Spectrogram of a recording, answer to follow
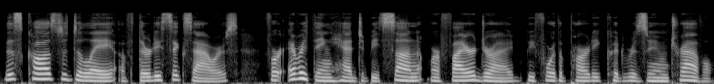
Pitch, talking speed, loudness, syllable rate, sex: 175 Hz, 195 wpm, -18 LUFS, 5.2 syllables/s, female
